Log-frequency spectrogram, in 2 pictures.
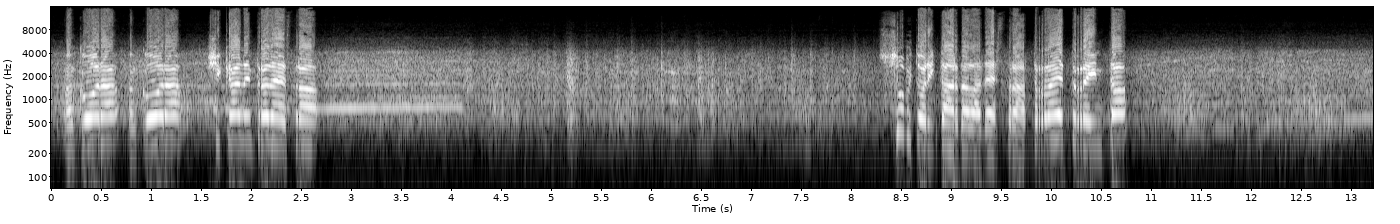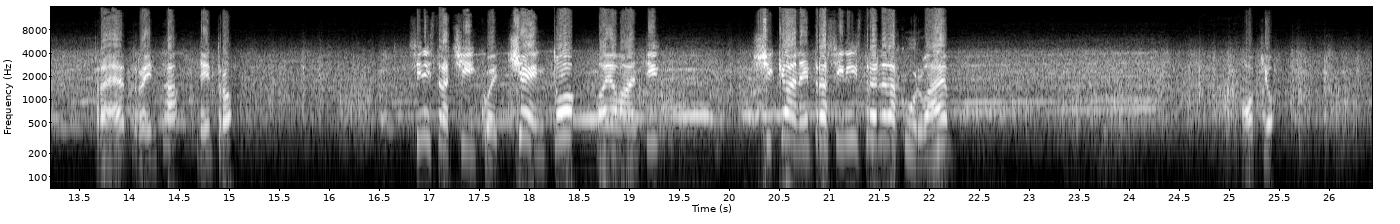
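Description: A man reads out pace notes quickly over an intercom.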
